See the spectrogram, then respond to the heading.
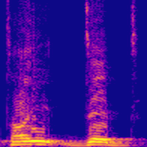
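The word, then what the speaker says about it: tied: طب تايدي، هتقول لي تايدي يا مستر بتنتهي بالواي ما بتنتهيش بالدي، هقول لك بس انا ورا الده ساوند لازم الاي دي تنطق كامله، فعشان كده لازم اقول تايدد تايدد تايدد.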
